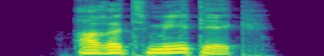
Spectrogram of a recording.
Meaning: arithmetic (the mathematics of numbers)
- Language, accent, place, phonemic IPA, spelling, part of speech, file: German, Germany, Berlin, /aʁɪtˈmeːtɪk/, Arithmetik, noun, De-Arithmetik.ogg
